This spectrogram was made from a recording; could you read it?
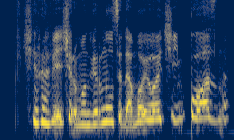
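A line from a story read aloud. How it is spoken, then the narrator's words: Choking on sobs. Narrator (Russian): захлебываясь от рыданий, проговорила Чарли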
